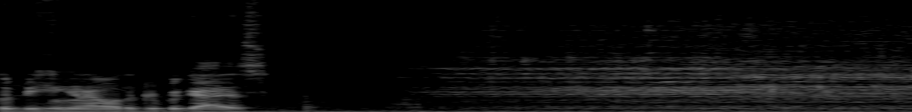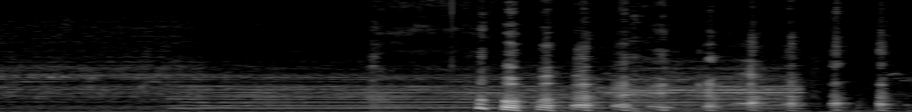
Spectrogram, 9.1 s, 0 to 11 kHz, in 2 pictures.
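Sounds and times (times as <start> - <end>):
speech: 0.0 - 1.6, 7.0 - 8.3
train passing: 4.9 - 8.6
train horn: 5.4 - 8.6
laughter: 6.8 - 9.1.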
